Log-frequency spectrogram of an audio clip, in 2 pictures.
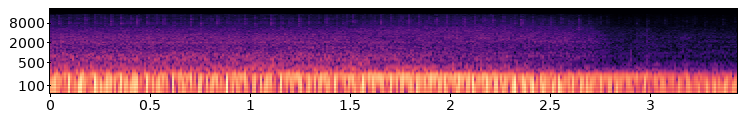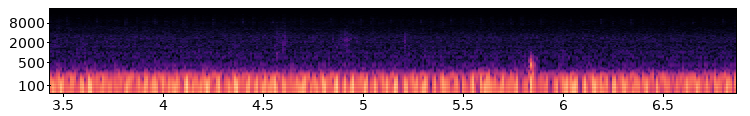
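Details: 2008 Chevrolet Silverado V8 idling with a light ticking that slows as revs drop; unclear whether exhaust leak or engine knock.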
